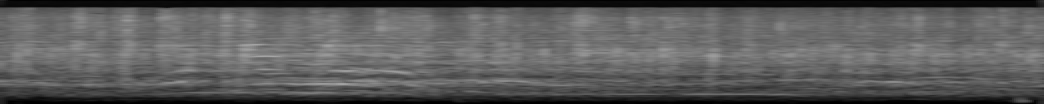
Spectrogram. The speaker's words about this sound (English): If you believe that, you ought to clap your hands and you ought to lift your voice.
